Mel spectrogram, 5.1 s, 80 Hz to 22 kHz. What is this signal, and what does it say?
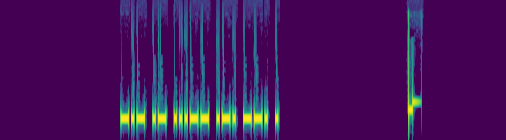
Morse code, heard as a keyed tone, about 41 wpm, 700 Hz. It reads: KA3RGE
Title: USA Call Signs - 4x Character Spacing - 45wpm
